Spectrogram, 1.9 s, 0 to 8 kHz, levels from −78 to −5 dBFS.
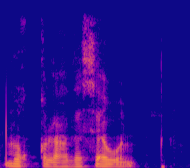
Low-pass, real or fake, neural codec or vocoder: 7.2 kHz; real; none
